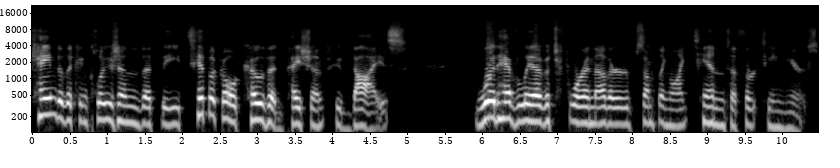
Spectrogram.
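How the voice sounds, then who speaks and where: A normal speaking voice from a man, fairly high in pitch and fairly slow, with a dry, close sound with no echo over a quiet background. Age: 60s. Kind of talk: casual live-stream discussion. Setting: live stream.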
